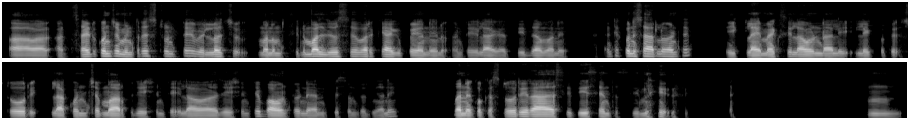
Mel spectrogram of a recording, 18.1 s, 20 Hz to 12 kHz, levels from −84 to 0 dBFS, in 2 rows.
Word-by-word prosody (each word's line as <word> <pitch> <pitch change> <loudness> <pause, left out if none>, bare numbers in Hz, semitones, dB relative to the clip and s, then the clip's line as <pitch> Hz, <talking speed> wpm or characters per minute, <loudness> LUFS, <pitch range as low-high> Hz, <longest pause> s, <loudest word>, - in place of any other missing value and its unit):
ఆహ్, 100 -1 +1
అటు 105 - -13
సైడ్ 125 +2 +2
కొంచెం 150 0 +3
ఇంట్రెస్ట్ 150 +5 -6
ఉంటే 145 +3 -6
వెళ్లొచ్చు. 120 +1 +1 0.3
మనం 110 -1 0
సినిమాలు 130 +1 +5
చూసే 125 +1 -1
వరకే 125 - -1
ఆగిపోయాను 100 -5 -2
నేను. 90 +1 -9
అంటే 90 0 -20
ఇలాగా 85 -1 -3
తీద్దామని, 95 0 -5 0.4
అంటే - - -16
కొన్నిసార్లు 140 -2 +3
అంటే, 180 +8 -10 0.4
ఈ - - -3
క్లైమాక్స్ 110 +7 +2
ఇలా 115 -1 +4
ఉండాలి. 105 0 -1 0.2
లేకపోతే 100 - -9
స్టోరీ 105 -1 0 0.2
ఇలా - - +4
కొంచెం 105 +2 -5
మార్పు 105 -1 +4
చేసుంటే, 100 0 -12
ఇలా 95 0 -1 0.3
చేసుంటే 100 +6 -8
బాగుంటుండే 100 -1 +2
అనిపిస్తూ 85 0 -17
ఉంటుంది 85 -1 -21
కానీ, 130 - -11 0.6
మనకు 105 0 +4
ఒక - - -9
స్టోరీ 120 +2 +2
రాసి 115 0 +6
తీసేంత 110 -1 -2
సీన్ 100 0 -10
లేదు. - - -6 1.9
హ్మ్. 100 -2 -10
105 Hz, 140 wpm, -26 LUFS, 100-125 Hz, 1.9 s, రాసి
